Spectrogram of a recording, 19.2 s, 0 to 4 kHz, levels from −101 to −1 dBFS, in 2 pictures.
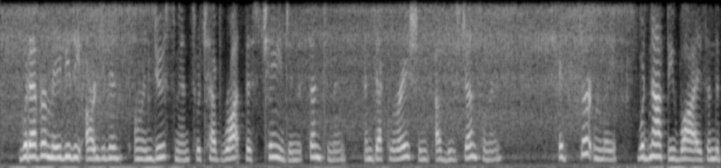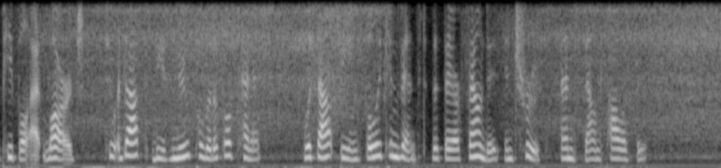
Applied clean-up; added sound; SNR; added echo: none; Rattle (instrument); 18 dB; none.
